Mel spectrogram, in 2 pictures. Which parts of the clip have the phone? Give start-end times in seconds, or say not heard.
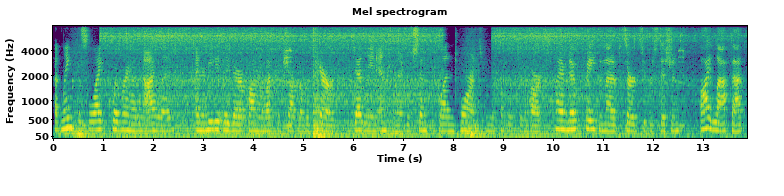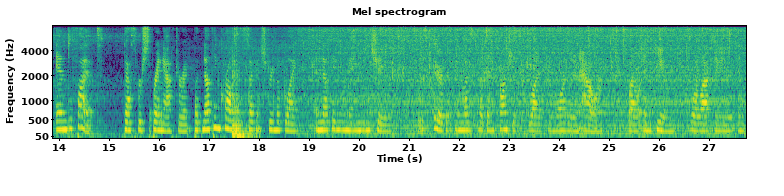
not heard.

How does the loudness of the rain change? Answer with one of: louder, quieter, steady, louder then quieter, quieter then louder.
quieter then louder.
